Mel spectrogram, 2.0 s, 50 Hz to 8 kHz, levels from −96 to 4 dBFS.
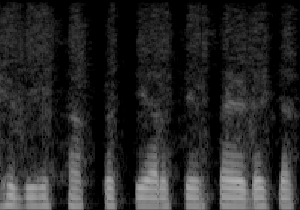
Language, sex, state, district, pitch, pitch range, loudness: Bengali, male, West Bengal, Purulia, 120 Hz, 115-120 Hz, -36 LUFS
